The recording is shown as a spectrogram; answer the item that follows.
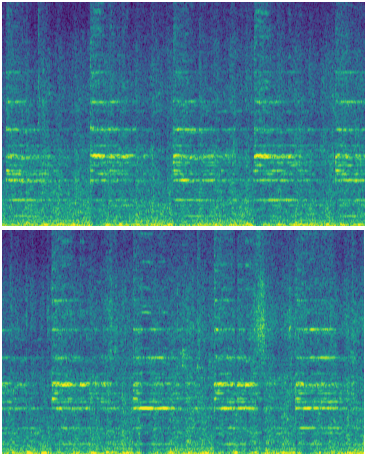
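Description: Steam locomotive and its train passing close by with a loud, steady rumble and the clatter of the train. A bell rings about once a second over it.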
